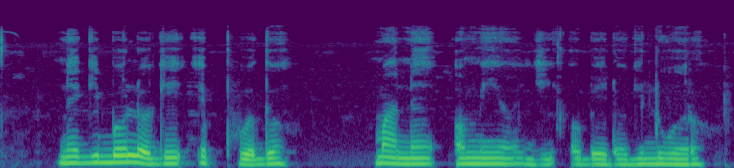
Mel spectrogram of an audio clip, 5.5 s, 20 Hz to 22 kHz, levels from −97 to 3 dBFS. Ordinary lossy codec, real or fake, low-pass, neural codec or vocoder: none; real; none; none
